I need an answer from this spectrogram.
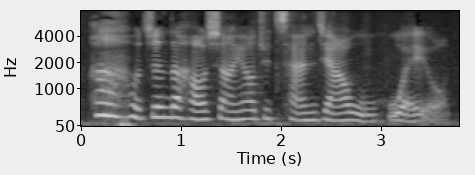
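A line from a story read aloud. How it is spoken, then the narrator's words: Sighing. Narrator (Chinese): 艾拉叹了一口气说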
